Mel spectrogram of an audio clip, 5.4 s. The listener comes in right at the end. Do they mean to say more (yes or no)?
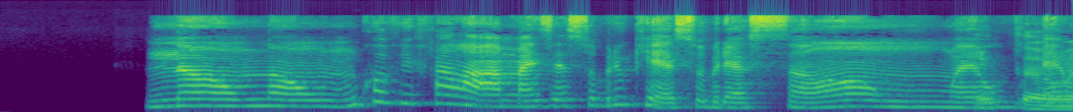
yes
